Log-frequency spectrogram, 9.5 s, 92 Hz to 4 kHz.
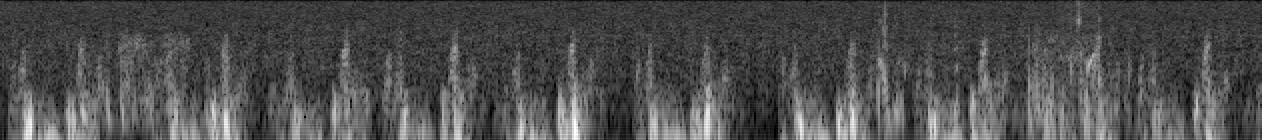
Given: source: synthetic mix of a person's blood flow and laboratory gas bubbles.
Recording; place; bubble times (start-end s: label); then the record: Doppler ultrasound of blood flow; precordium
0.80-0.85 s: bubbles
0.90-1.43 s: bubbles
1.54-1.59 s: bubbles
6.57-6.81 s: bubbles
7.16-7.21 s: bubbles
7.69-8.29 s: bubbles
8.46-8.50 s: bubbles
From the record:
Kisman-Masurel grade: 221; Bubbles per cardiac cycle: several, 3 to 8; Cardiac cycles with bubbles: 10 to 50%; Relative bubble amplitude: barely perceptible (0.100 to 0.250); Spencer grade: 2 (many but less than half of the cardiac periods contain bubble signals, singularly or in groups); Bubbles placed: only in the low amplitude regions of the cardiac cycle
